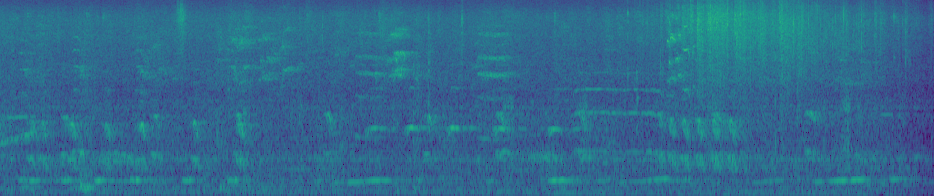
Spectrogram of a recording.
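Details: Four baby meerkats playing one morning at Adelaide Zoo give a busy stream of short, high chirps and squeaks over a low murmur; Meerkat.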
